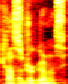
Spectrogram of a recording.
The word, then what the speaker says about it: Casa Dragones: So the owner of Casa Dragones, am I saying that right? – Yes, Casa Dragones, yes.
